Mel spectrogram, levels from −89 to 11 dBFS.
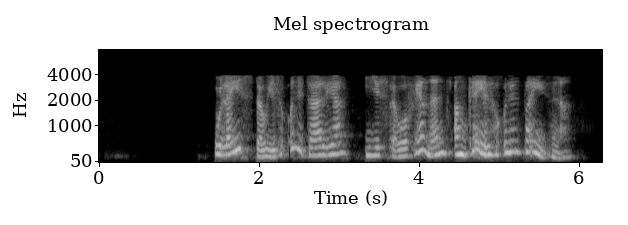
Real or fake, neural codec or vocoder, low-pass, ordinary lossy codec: fake; vocoder, 24 kHz, 100 mel bands, Vocos; 7.2 kHz; AAC, 16 kbps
